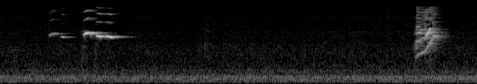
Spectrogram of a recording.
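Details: Sumatran leafbird after bathing: a short burst of clear, high whistled notes, sliding slightly downward, then a brief rustling burst a few seconds later over low room hum.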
